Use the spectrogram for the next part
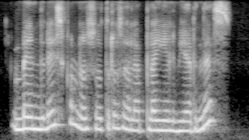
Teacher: Cuando estamos una oración, una pregunta sin pronombre, vendréis con nosotros a la playa el viernes? Como no tiene pronombre, el tono al final es ascendente.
